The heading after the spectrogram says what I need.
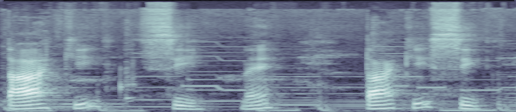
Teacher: E tem apenas 4 letras. O X ele tem uma pronúncia como se fosse dois sons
